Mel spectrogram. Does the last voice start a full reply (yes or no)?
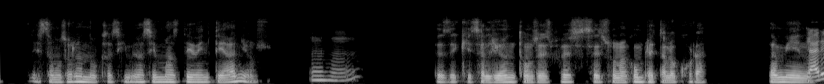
yes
